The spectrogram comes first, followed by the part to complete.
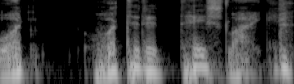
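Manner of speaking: very quiet, barely audible whisper. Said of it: "in barely an audible whisper".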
